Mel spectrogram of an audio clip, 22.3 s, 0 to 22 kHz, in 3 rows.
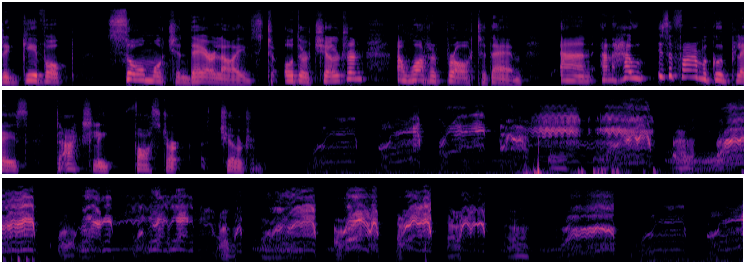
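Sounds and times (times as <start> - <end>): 
speech: 0.0 - 10.1, 14.2 - 15.0
pigs grunting and squealing on a small pig farm in County Monaghan: 10.5 - 22.2.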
